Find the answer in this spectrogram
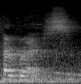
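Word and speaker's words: Pérez: Marv Wolfman, drawn by George Perez. One of my favorite. Why is it Perez? Because the accent is on the first syllable.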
